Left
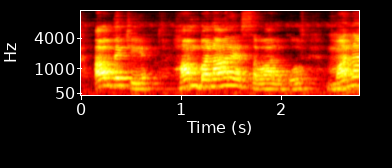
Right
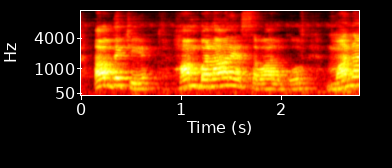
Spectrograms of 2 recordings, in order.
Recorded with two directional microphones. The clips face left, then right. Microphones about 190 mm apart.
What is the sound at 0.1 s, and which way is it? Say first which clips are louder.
Speech: right 1 dB; 25° right (ahead or behind).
